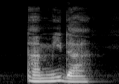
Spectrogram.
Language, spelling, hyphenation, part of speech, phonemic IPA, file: Dutch, Amida, Ami‧da, proper noun, /aː.miˈdaː/, Nl-Amida.ogg
- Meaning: the Amidah, the Shmoneh Esreh (Jewish silent prayer said while standing)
